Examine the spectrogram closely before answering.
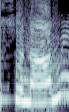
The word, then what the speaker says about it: tsunami: ठीक है, तो सुनामी जो है ना, इसमें जो पहली बार जिसको प्रोनाउंस करेंगे टी विल बी साइलेंट।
